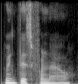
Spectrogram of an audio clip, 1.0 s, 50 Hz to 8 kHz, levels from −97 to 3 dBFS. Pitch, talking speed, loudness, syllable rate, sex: 175 Hz, 245 wpm, -16 LUFS, 4.2 syllables/s, female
